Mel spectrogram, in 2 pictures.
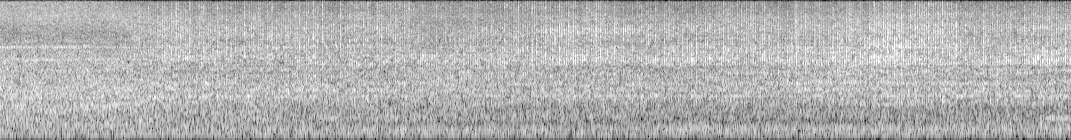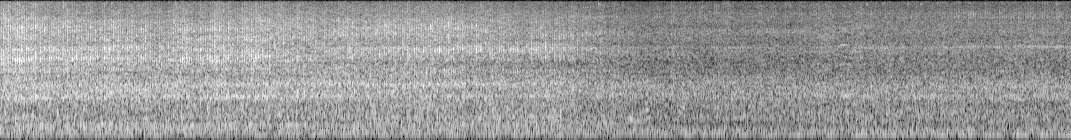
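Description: Rice combine harvester engine running steadily with a deep, even rumble. The sound turns duller and a little quieter about three-quarters of the way through.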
